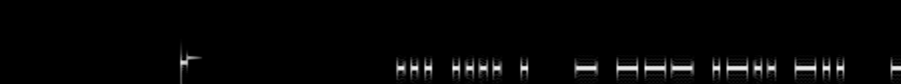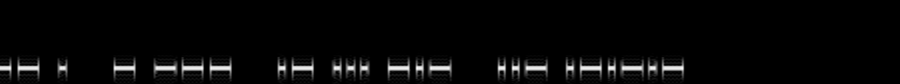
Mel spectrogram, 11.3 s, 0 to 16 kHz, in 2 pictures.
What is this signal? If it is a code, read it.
Morse code, heard as a keyed tone, about 28 wpm, 700 Hz. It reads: SHE TOLD ME TO ASK U.
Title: Sentences from Top 400 Words and Abbreviations 28wpm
